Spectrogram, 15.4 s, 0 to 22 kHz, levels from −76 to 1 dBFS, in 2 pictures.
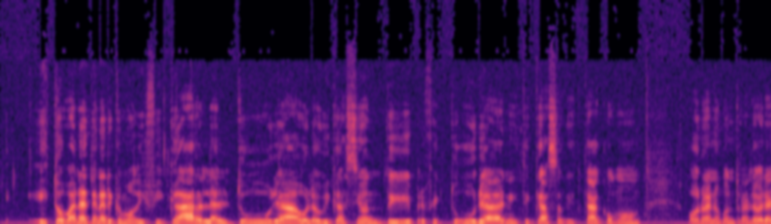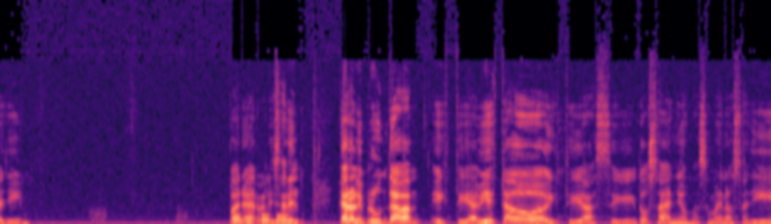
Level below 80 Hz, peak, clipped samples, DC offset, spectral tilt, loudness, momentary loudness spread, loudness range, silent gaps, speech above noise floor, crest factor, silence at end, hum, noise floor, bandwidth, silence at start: -54 dBFS; 0 dBFS; under 0.1%; under 0.1%; -3 dB/octave; -20 LUFS; 15 LU; 10 LU; none; 21 dB; 22 dB; 0 s; 50 Hz at -45 dBFS; -42 dBFS; over 20 kHz; 0 s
